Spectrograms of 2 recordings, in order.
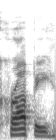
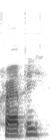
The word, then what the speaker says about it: crappie: Yeah, I love crappie. I know you could catch crappie. Crappie? Did you say crappie or crappie? Crappie. Crappie? Yeah, we always pronounce it crappie here, but some people say crappie.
